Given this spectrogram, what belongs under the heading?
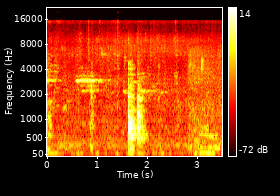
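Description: Chopped potato and pointed gourd tipped into a cooking pan for a village-style puti fish dish, heard as a short clattering thud with a light scrape of utensils against the pan over quiet background.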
